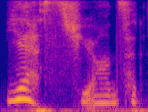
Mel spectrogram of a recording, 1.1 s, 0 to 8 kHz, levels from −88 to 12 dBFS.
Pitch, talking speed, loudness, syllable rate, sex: 190 Hz, 160 wpm, -19 LUFS, 5.0 syllables/s, female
